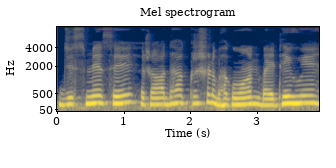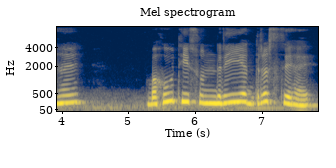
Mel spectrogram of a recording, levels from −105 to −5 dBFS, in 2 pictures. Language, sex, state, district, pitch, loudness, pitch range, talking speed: Hindi, male, Uttar Pradesh, Hamirpur, 210 Hz, -14 LUFS, 185-225 Hz, 100 wpm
